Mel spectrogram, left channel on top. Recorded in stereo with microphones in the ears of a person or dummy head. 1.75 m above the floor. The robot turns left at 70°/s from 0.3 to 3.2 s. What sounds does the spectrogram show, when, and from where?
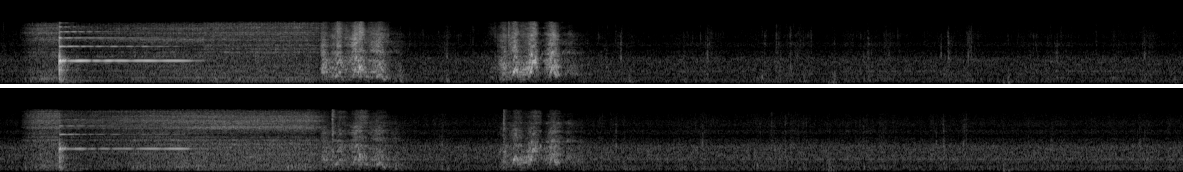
0.6 s a piano: 95° left, 1.4 m; by 1.9 s 5° left, 1.4 m
3.2 s a zipper: 75° left (ahead or behind), 1.7 m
